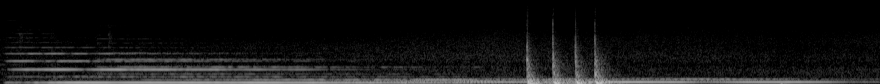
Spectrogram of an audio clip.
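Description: Knocking on a door in The Casting of Frank Stone video game: a quick run of about four sharp raps around the middle, loud and close over a steady low ambient hum.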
